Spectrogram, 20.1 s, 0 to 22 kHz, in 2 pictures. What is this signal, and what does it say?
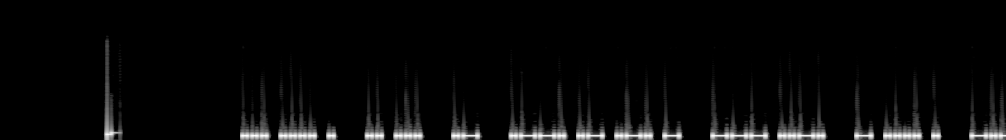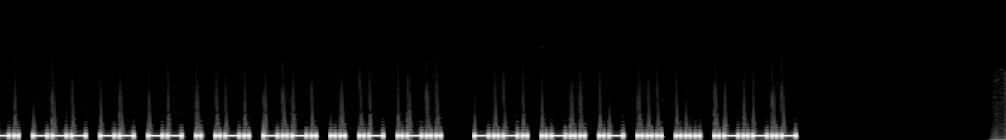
Morse code, heard as a keyed tone, about 25 wpm, 700 Hz. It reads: SHE IS A PART OF THE COMMERCIAL CLASS.
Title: Sentences from Top 1000 Words - Review Part 5 - 25wpm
